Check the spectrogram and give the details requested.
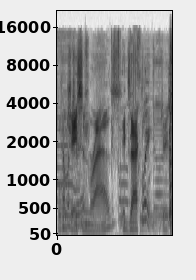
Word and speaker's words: Mraz: He had an album called Mr. A to Z because that's how you spell his name.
